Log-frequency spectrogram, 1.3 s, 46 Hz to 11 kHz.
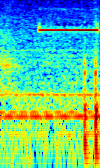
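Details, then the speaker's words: Giandel 1200W inverter in a RAV4 Prime, which stopped working after running around 900 W to charge a motorcycle battery: single long high beep over a low hum, then two thumps, with the display showing overload after a reset; owner suspects the inverter is damaged. "It shouldn't say overload. Why would it say overload? I don't understand. What happened? I broke it, guys."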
